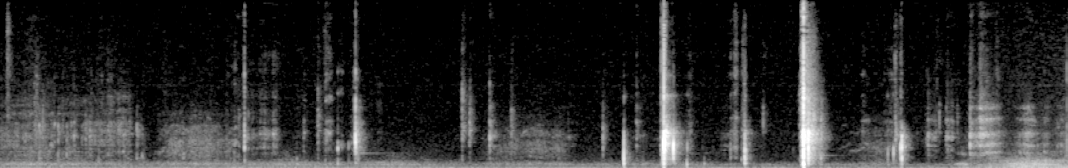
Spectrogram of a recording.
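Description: A wooden camera mounting plate knocking and clicking against a metal tripod head as it is handled, lifted off and set back on: a scattered series of sharp clicks and knocks, the two loudest about a second and a half apart past the middle.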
